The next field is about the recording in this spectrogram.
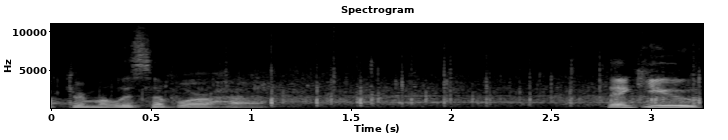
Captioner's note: audience applauds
